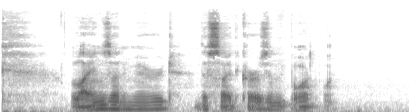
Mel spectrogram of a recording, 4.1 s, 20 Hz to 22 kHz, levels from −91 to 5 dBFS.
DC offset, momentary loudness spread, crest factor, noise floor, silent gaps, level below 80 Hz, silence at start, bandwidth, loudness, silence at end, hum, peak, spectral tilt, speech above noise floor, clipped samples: under 0.1%; 18 LU; 18 dB; -62 dBFS; none; -56 dBFS; 0.05 s; 16 kHz; -35 LUFS; 0.5 s; none; -18 dBFS; -4.5 dB/octave; 27 dB; under 0.1%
